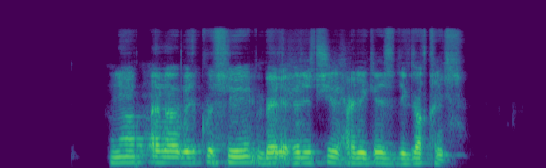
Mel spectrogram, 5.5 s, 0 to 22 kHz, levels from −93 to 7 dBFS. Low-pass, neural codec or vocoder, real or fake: 10.8 kHz; codec, 32 kHz, 1.9 kbps, SNAC; fake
